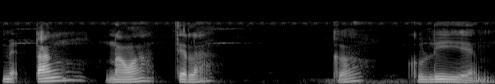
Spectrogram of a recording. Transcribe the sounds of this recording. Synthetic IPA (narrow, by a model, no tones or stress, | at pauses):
mɛ̰taŋ | nawat̪ela | ɡ̥ɔkuliɛ̰m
